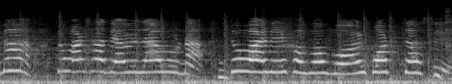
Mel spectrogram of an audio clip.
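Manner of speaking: put-on scared child. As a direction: pull back from the stranger in fear. Frightened child refusing.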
